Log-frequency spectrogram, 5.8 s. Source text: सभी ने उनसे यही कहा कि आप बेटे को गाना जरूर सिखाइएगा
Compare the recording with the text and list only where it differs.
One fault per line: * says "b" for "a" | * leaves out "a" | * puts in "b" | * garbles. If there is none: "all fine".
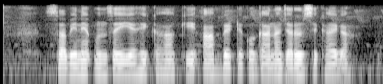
all fine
